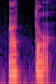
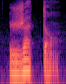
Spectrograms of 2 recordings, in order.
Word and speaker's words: attends: You get D and S. Well, basically you don't pronounce them. Okay? And then you get only the sound attends. Nasal here. En. J'attends.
